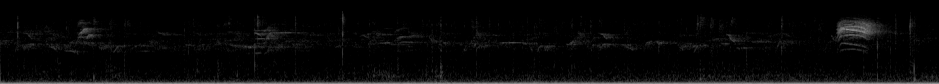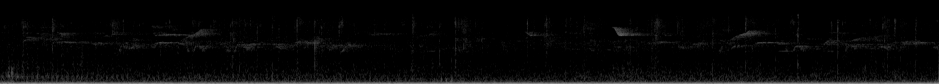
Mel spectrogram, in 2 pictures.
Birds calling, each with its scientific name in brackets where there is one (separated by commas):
Red-billed Leiothrix (Leiothrix lutea), Hawaii Creeper (Loxops mana), Iiwi (Drepanis coccinea), Apapane (Himatione sanguinea)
